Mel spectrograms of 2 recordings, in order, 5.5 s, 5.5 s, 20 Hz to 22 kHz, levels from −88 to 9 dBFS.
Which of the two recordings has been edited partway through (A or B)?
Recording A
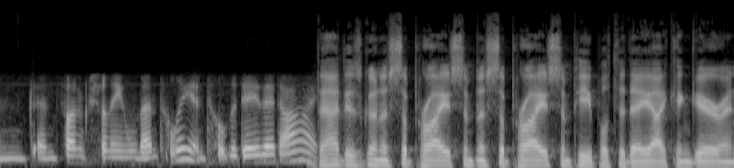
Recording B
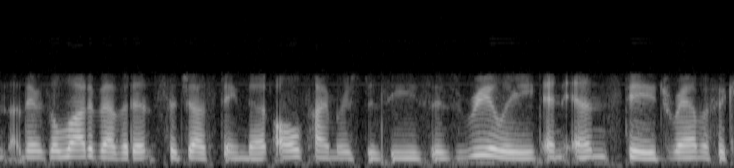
A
